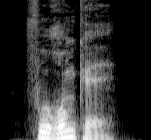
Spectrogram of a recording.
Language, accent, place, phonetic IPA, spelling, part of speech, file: German, Germany, Berlin, [fuˈʁʊŋkl̩], Furunkel, noun, De-Furunkel.ogg
- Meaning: boil, furuncle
